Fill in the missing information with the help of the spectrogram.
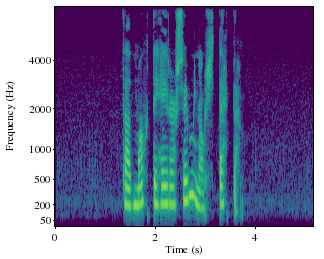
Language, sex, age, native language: Icelandic, female, 30-39, Icelandic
